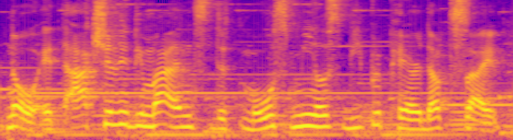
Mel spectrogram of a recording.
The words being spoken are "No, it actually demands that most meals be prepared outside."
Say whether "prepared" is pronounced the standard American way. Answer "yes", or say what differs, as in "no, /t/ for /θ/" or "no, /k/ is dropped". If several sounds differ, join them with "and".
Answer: yes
